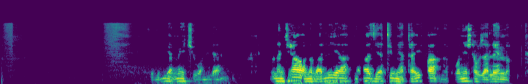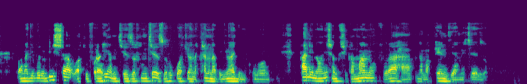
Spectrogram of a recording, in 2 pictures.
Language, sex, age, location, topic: Swahili, male, 25-35, Nakuru, government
